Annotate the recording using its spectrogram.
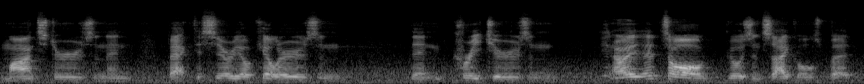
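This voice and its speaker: A man who works as an actor and stunt coordinator, speaking as a guest in a casual interview with calm, dry humor. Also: low-pitched, takes it slowly, slight background noise. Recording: slightly distant from mic.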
